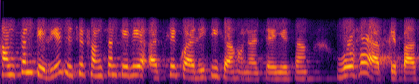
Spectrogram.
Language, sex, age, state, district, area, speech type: Hindi, female, 18-30, Bihar, Begusarai, rural, conversation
